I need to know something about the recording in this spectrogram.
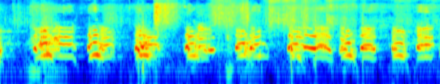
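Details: Treeing Walker puppies, six months old, bay at a caged raccoon on a tree while training in Texas; a steady run of rough barks, roughly two each second, with a brief noisy burst partway through.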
